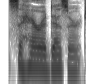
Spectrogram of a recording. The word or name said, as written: Sahara Desert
